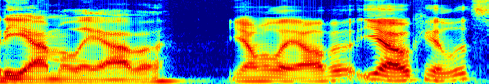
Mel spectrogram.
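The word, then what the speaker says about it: Iamaleava: I think you said Yamaleava.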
